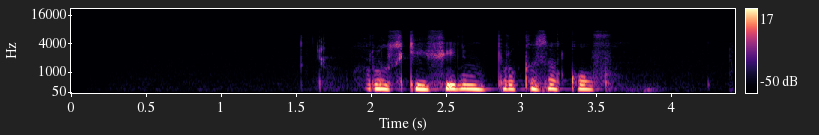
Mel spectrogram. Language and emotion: Russian, neutral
